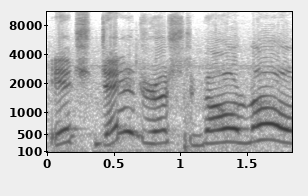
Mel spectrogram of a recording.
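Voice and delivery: high, loud put-on old codger; old man. Old man warning the departing hero, high-pitched character voice. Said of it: "Hey, it's the old man".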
